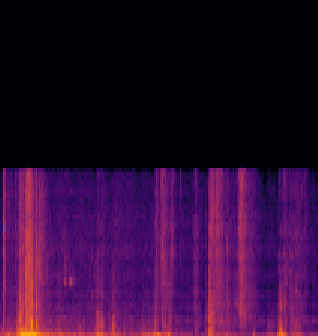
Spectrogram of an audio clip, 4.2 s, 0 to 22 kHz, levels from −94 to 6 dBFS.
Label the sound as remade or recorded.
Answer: remade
